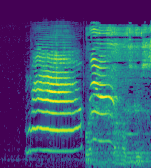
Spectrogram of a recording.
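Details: Domestic cat meowing: one long, steady, bright meow held for about a second, then a clipped cut to a second cat giving rougher, slightly falling mews with faint background noise.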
